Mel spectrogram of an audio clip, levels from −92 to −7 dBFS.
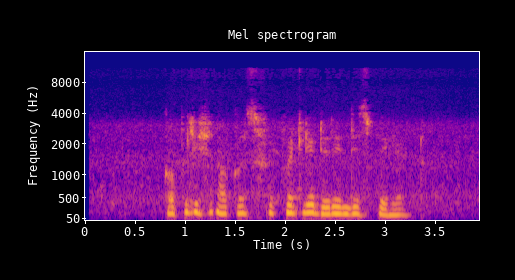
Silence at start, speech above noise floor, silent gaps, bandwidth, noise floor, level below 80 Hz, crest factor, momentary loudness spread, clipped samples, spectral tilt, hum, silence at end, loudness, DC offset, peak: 0.15 s; 25 dB; none; 11.5 kHz; -52 dBFS; -60 dBFS; 16 dB; 10 LU; under 0.1%; -7.5 dB/octave; none; 0.2 s; -28 LUFS; under 0.1%; -12 dBFS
